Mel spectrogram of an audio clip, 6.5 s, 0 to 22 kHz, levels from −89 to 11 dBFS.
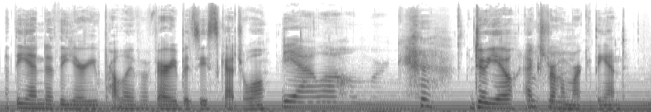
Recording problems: electrical hum; noticeable; throughout; 60 Hz, 15 dB below the speech

